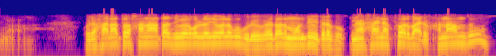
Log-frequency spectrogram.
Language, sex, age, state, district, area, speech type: Assamese, male, 45-60, Assam, Darrang, rural, conversation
